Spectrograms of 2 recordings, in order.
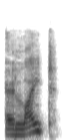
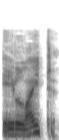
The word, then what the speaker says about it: Elite: Chug Scarrett was, and is, the proprietor and sole owner of the Elite Garage, and he pronounced it with a long I.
